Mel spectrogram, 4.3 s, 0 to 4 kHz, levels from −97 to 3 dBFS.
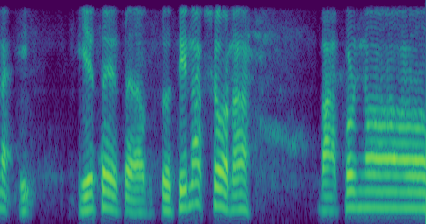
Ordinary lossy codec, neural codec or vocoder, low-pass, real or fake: none; codec, 16 kHz, 8 kbps, FreqCodec, smaller model; 3.6 kHz; fake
